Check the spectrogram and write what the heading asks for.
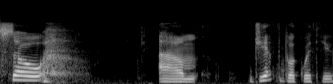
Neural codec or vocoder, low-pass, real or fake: none; 7.2 kHz; real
